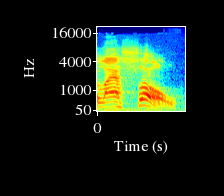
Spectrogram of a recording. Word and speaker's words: lasso: a lariat or a lasso l a double so often mispronounced lasso how can a cowboy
